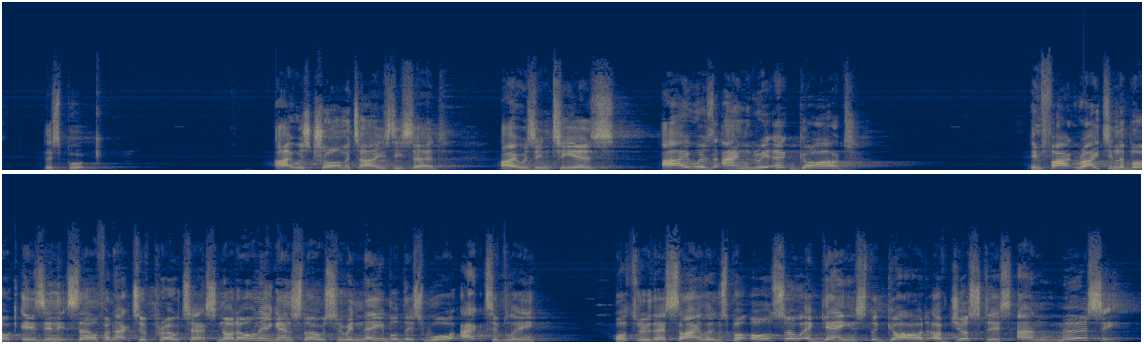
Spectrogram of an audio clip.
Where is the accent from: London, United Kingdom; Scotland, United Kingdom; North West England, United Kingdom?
North West England, United Kingdom; Manchester; I'm from the Manchester area of England. I belong to an evangelical gypsy church in North Wales.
